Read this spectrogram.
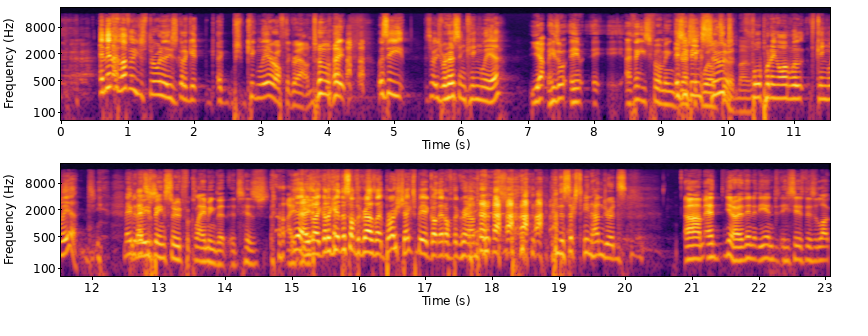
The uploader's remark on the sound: In this live episode. With the help of a fan's parents in the audience.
